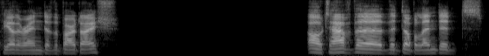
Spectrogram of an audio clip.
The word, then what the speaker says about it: bardiche: But if it rhymes with quiche, then okay. Bardiche sounds worse, but whatever.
